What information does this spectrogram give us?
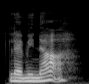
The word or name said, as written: laminar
